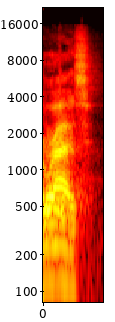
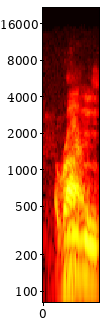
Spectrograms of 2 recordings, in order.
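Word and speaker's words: Arraez: how you say his name from the Arise. Arise.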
